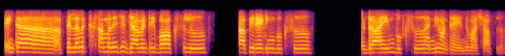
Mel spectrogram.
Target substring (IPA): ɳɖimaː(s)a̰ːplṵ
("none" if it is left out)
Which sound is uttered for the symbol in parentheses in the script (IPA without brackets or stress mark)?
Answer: ʃ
